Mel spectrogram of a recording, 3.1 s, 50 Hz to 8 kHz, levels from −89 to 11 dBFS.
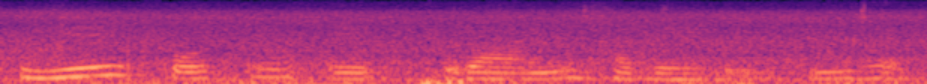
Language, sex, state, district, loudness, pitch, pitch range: Hindi, female, Punjab, Pathankot, -16 LUFS, 185 Hz, 180-220 Hz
